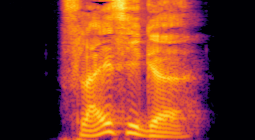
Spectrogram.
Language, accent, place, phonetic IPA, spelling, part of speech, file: German, Germany, Berlin, [ˈflaɪ̯sɪɡə], fleißige, adjective, De-fleißige.ogg
- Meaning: inflection of fleißig: 1. strong/mixed nominative/accusative feminine singular 2. strong nominative/accusative plural 3. weak nominative all-gender singular 4. weak accusative feminine/neuter singular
